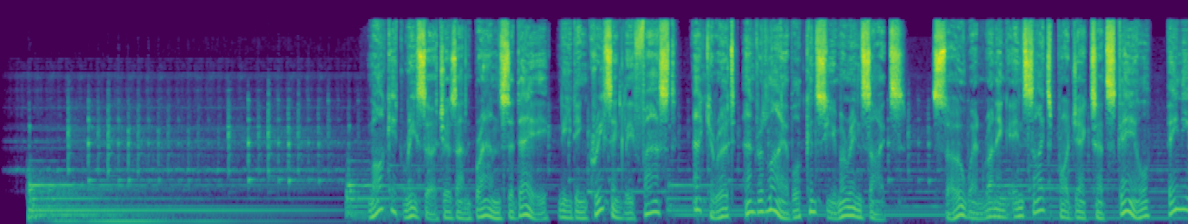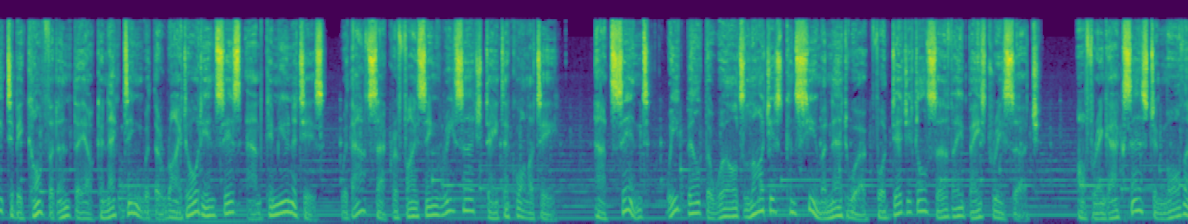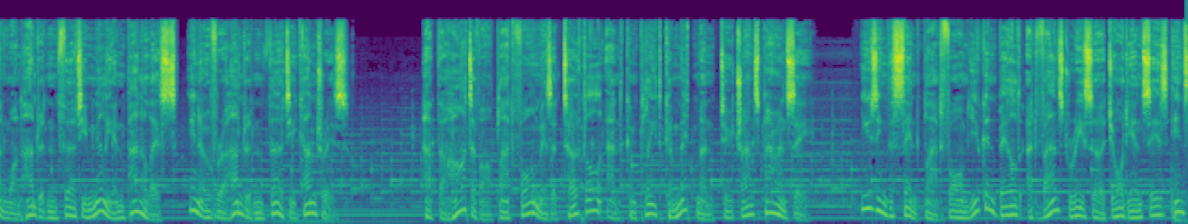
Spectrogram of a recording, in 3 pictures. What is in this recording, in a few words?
British Voiceover Explainer Video; CINT Transparency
